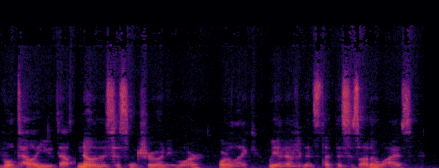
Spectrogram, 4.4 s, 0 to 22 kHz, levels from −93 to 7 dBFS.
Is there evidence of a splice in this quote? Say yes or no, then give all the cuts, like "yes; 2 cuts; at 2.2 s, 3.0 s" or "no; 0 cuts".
no; 0 cuts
